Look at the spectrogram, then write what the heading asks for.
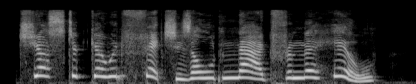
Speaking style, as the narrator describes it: exclaimed Finette

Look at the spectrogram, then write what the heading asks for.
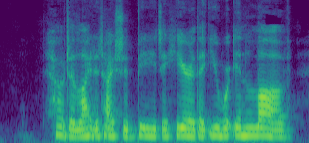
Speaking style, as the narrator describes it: exclaimed Levin

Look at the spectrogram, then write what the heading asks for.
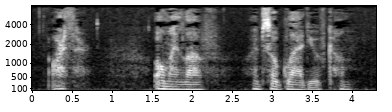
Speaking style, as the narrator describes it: she whispered softly

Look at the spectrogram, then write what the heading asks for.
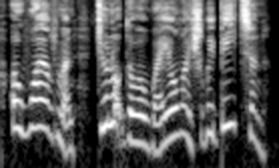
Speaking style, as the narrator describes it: He called and cried after him

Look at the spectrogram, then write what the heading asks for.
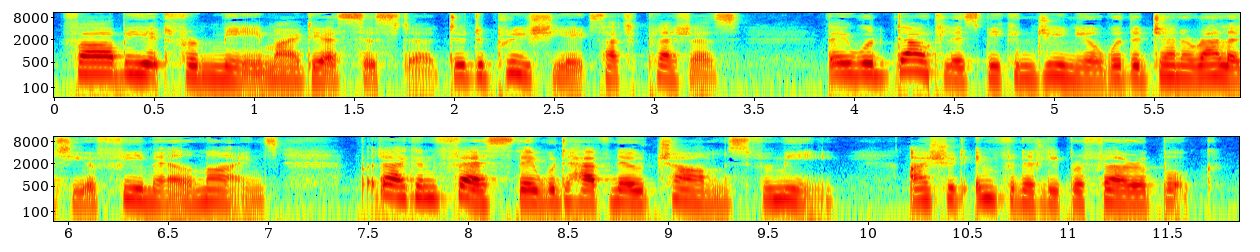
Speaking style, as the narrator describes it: Mary gravely replied

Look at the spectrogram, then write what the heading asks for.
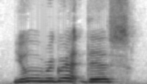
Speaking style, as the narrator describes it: he shouted

